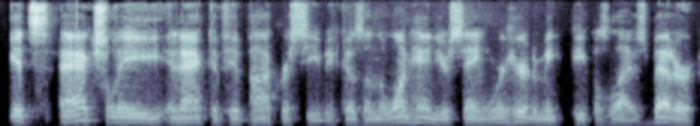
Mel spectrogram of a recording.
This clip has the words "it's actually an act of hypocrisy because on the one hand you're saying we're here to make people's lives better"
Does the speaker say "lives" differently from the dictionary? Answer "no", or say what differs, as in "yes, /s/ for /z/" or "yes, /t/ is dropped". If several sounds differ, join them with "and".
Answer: no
